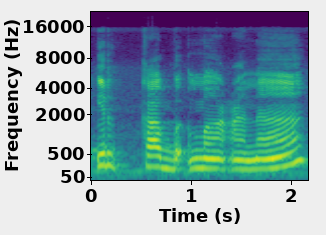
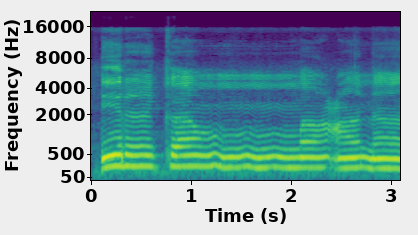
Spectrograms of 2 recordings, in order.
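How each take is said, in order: First: The b sound is pronounced before the m. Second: The b sound is merged into the m. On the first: The speaker calls it wrong. "Jadi tidak dibaca irkab ma'ana" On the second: The speaker calls it right. "tapi dibacanya irkam ma'ana"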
